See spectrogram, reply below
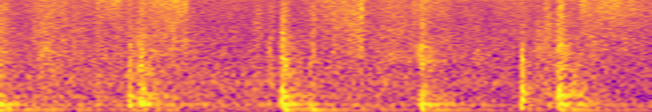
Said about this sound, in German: Wir hören einen Schlag und wir haben auch noch so was Federndes gehört. Es ist also hier noch ein altes mechanisches Uhrwerk, das mit Seilzug die Hämmer bedient.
